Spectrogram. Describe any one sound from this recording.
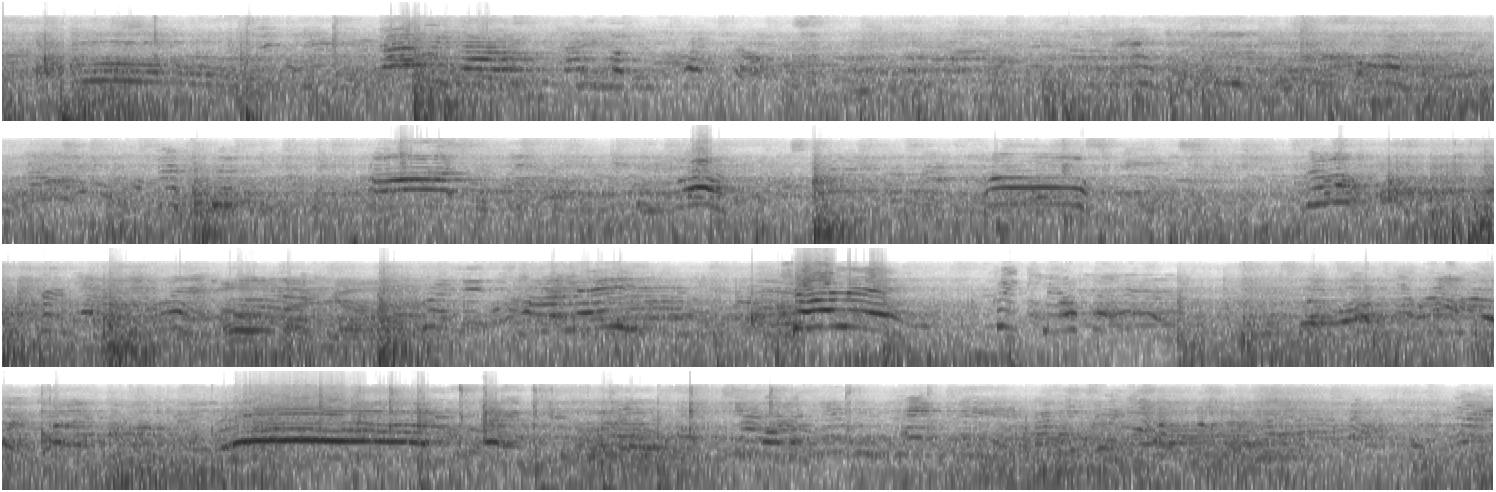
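Several women and children chatter and call out nearby, echoing in a large hall.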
